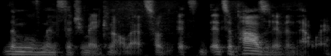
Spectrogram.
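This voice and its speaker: A man with a very low, gravelly voice co-hosts a casual podcast. He talks in an easygoing way and drops dry jokes into his stories. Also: animated, quick pace, a little mellow. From Wisconsin. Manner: easygoing, joking storyteller. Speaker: podcast co-host, financial advisor.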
